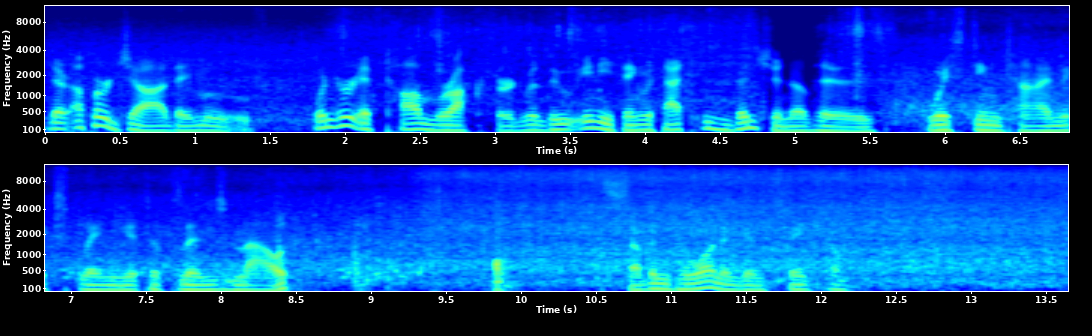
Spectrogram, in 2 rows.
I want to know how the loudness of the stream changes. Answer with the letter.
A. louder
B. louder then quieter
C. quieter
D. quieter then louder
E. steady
A.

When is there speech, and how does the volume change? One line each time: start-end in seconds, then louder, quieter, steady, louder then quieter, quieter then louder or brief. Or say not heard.
0.0-8.7 steady
10.5-12.2 brief.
